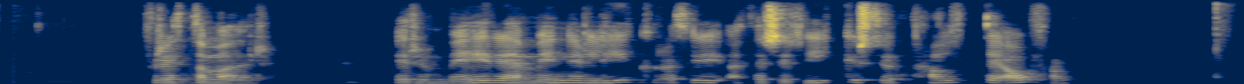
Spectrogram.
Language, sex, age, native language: Icelandic, female, 30-39, Icelandic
